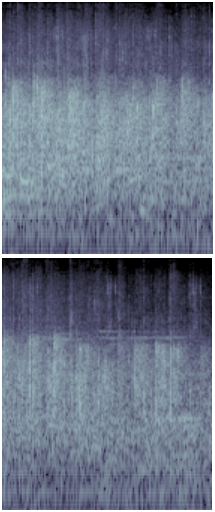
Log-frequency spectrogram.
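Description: Loud, sustained applause from a crowd honouring a guru, Sri Subudhendra Tirtha Swamiji, at a gathering in Raichur, with dense clapping holding evenly throughout.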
